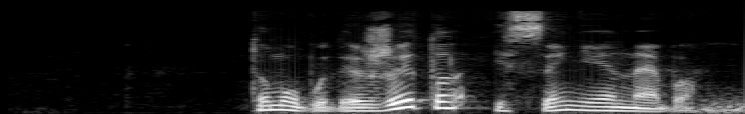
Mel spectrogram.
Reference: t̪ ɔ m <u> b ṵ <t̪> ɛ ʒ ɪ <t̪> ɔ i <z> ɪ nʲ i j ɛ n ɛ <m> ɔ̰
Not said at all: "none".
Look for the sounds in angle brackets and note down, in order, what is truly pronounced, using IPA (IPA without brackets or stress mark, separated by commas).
u, d̪, t̪, s, b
